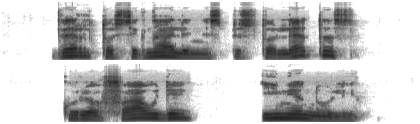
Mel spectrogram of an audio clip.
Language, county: Lithuanian, Klaipėda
